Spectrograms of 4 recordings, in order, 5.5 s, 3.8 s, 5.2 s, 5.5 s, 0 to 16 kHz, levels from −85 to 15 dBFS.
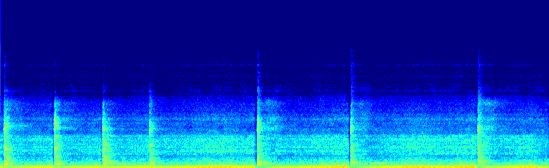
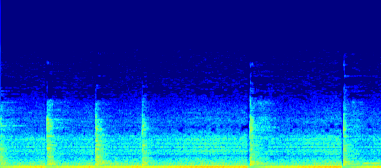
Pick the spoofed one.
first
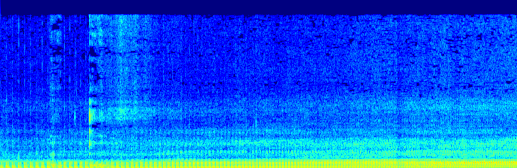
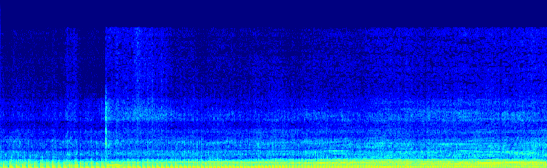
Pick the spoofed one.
second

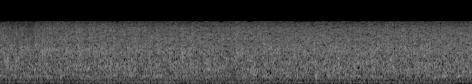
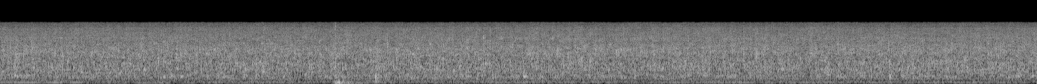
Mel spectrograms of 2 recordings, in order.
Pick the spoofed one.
second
